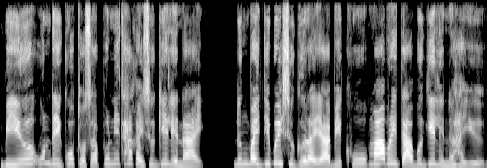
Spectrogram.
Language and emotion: Bodo, disgusted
